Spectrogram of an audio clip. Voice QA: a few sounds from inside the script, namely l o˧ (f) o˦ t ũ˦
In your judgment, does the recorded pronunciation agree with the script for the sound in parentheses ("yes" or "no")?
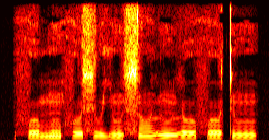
yes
